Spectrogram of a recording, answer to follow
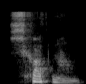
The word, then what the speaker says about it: Schotman: For the fun of it, it pronounced Schotman.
